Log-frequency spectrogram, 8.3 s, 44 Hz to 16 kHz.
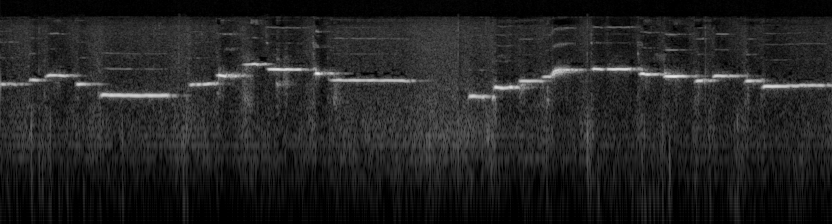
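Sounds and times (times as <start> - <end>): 
Eurasian bullfinch whistling a taught flute melody: 0.0 - 8.3.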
